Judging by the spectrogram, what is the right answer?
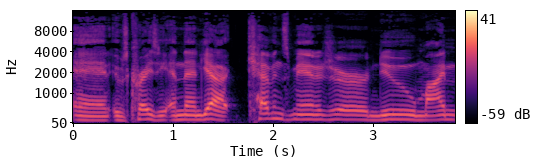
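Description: Recorded very cleanly against a silent background, a man talks with fairly even intonation. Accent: Californian. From Southern California (Riverside). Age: 20s. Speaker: musician and actor. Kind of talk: casual chat.

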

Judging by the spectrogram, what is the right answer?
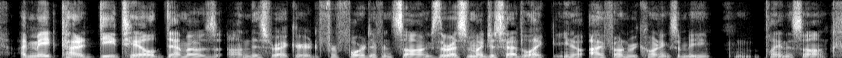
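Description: A man speaks at a moderate pace with vocal fry and ordinary pitch variation. His medium-pitched voice has a dry, close sound with no echo. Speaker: music producer and podcast co-host. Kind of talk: casual conversational discussion.

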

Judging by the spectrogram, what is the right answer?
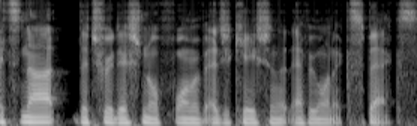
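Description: In a very clean recording with a silent background, a man with an American accent uses a normal speaking voice at a fairly low pitch and a moderate pace. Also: dry, close sound with no echo. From California. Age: young. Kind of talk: casual chat.

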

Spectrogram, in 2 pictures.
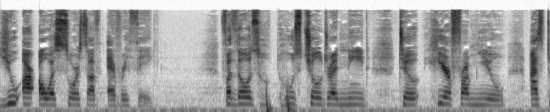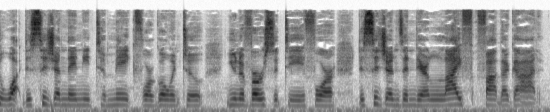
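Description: Someone talks fairly slowly while noticeable noise sits in the background. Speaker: prayer podcast host. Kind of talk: fervent prayer, intercessory pleading. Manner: earnest, impassioned, pleading; rhythmic, repetitive phrasing.

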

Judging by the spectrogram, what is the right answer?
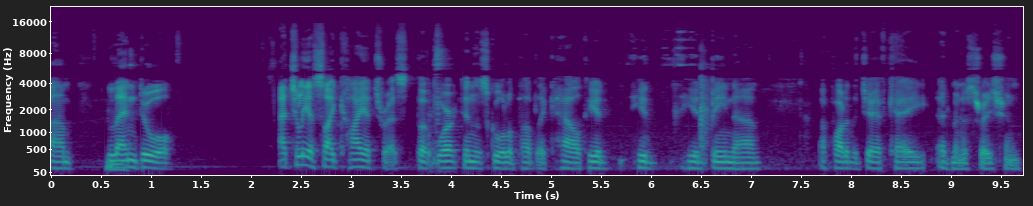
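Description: A man speaks at a moderate pace and medium pitch, with vocal fry and monotone, flat intonation. He leaves long, frequent pauses. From England (Plymouth), military family moving around. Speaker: kinesiology professor. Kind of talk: interview conversation. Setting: at the guest's home.

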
